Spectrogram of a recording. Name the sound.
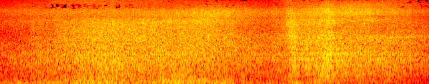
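ocean waves and surf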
